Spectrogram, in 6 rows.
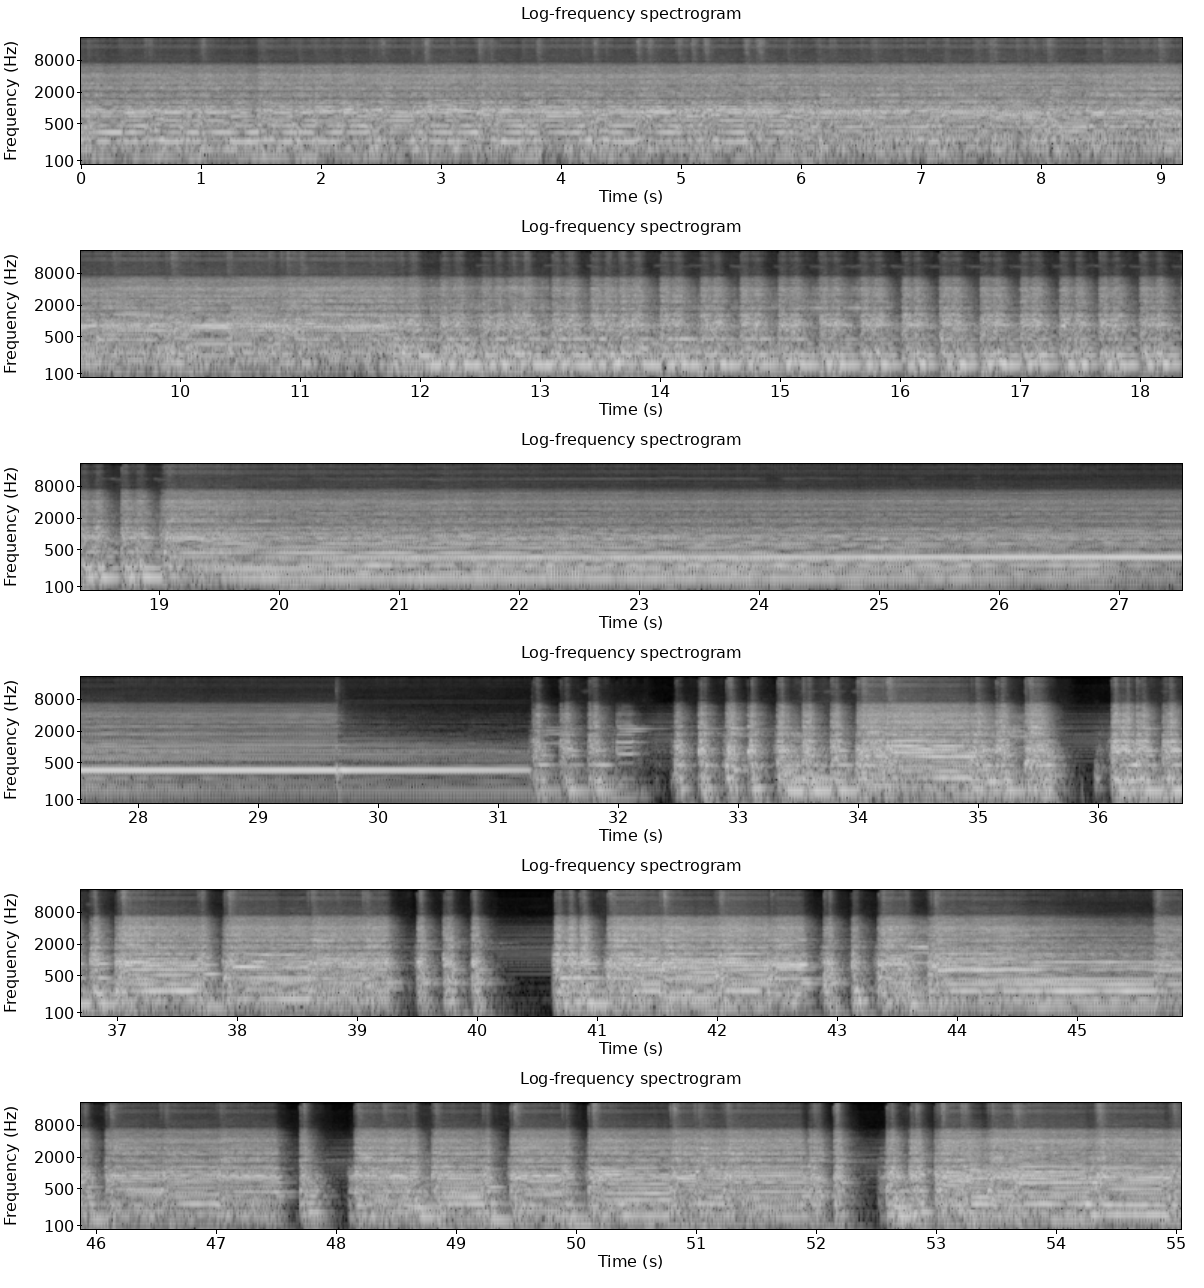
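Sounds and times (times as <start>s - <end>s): distorted electric guitar: 0.0s - 55.0s.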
